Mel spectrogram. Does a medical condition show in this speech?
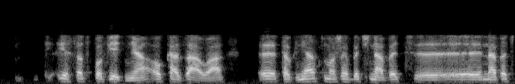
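No.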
